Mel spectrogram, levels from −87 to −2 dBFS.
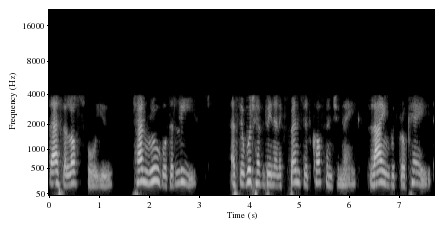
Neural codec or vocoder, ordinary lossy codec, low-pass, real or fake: codec, 24 kHz, 3.1 kbps, DualCodec; AAC, 16 kbps; 7.2 kHz; fake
